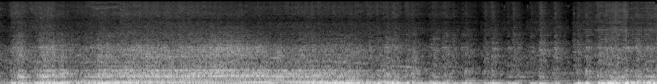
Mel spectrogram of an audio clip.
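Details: Junkyard 351W turbo V8 in a 1967 Mustang at first fire-up after new headers and wastegate plumbing, exhaust exiting by the fender; uneven idle, throttle blips hang and fall unevenly; runs but definitely needs a tune.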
